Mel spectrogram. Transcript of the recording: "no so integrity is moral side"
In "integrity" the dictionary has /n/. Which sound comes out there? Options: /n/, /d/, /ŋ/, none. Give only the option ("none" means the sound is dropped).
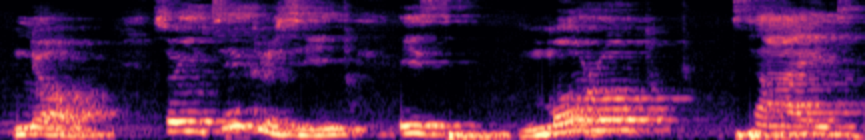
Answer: none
